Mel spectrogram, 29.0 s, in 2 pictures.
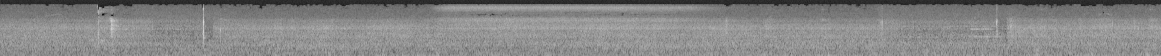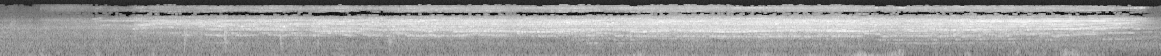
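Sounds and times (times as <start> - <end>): low train rumble: 0.0 - 29.0
train wheels squealing: 15.1 - 29.0.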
